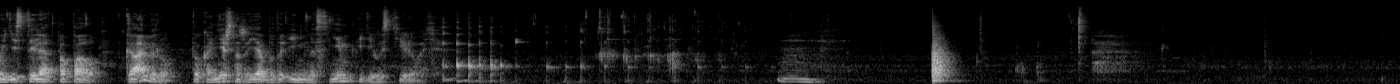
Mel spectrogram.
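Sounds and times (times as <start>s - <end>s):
glass bottle knocking on counter: 4.4s - 5.1s, 9.3s - 9.6s
liquid trickling into a glass: 4.4s - 7.8s.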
